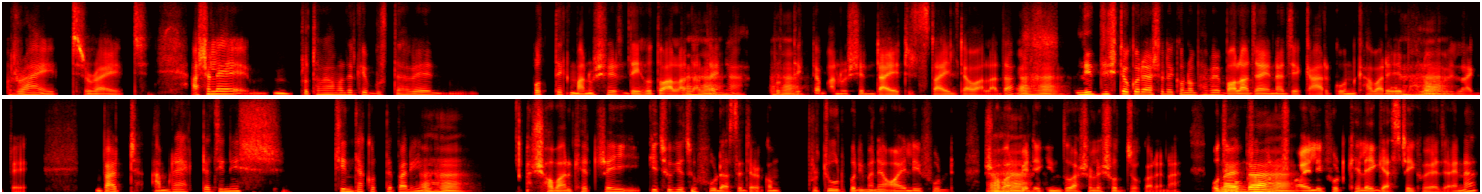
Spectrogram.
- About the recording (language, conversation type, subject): Bengali, unstructured, তোমার মতে ভালো স্বাস্থ্য বজায় রাখতে কোন ধরনের খাবার সবচেয়ে ভালো?
- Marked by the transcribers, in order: sniff; lip smack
